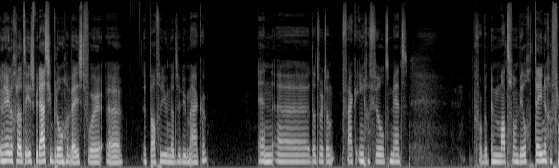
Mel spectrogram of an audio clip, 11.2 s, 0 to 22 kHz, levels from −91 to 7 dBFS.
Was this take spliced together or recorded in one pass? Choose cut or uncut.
cut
